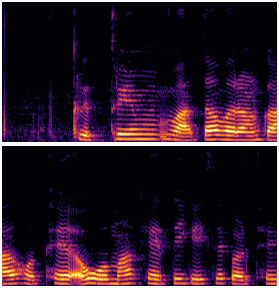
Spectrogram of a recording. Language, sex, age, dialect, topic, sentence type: Chhattisgarhi, female, 18-24, Central, agriculture, question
